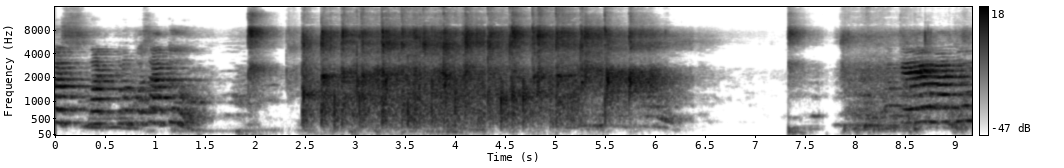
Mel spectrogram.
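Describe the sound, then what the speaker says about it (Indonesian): Classroom applause for a group of primary pupils: a burst of clapping from the class that runs about four seconds, stops, and is framed by children talking before and after. "Kita kasih aplaus buat kelompok 1."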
